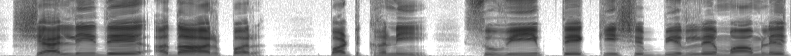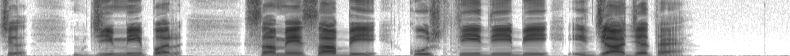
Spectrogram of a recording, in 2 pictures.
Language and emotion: Dogri, neutral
